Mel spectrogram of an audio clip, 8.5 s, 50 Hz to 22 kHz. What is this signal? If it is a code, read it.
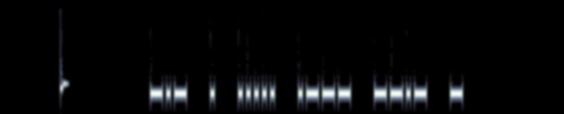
Morse code, heard as a keyed tone, about 21 wpm, spaced as for 15 wpm, 700 Hz. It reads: KE5JQT
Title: USA Call Signs - 6 Characters - 2x Character Spacing - 20wpm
